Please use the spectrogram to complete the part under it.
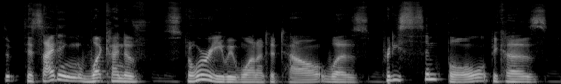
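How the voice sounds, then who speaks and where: A man's voice: mid-range voice, sing-song, unhurried. A man speaking as a podcast guest, explaining his work in a casual, conversational way. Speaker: podcast guest, actual-play podcaster and game master. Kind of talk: casual interview chat.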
